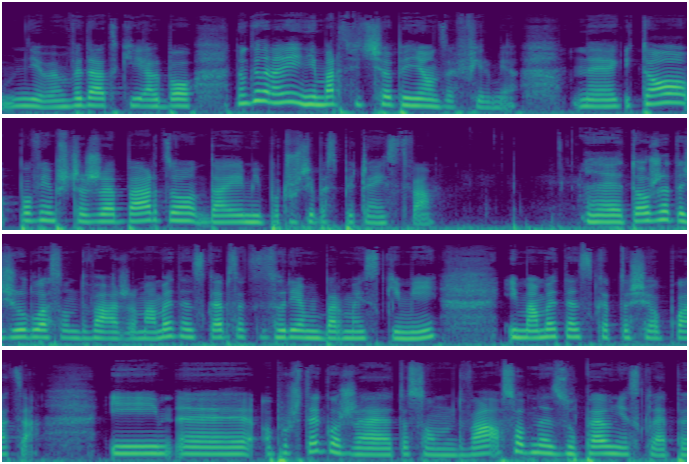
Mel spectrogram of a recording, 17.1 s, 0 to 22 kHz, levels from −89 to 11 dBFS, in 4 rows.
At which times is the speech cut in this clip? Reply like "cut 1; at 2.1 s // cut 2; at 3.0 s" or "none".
cut 1; at 3.9 s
